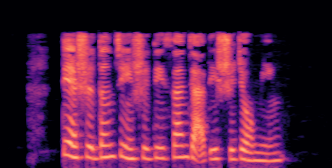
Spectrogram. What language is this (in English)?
Chinese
